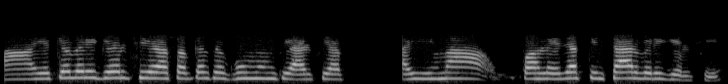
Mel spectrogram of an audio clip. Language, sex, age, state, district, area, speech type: Maithili, female, 45-60, Bihar, Sitamarhi, rural, conversation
